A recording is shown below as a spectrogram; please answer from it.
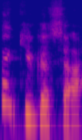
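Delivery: grand, haughty manner. Thanking a dock worker in character: big haughty voice. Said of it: "In a big haughty voice".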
